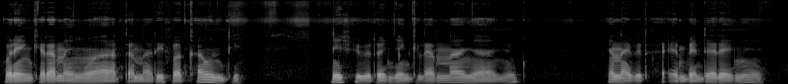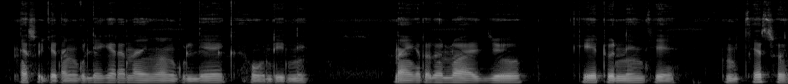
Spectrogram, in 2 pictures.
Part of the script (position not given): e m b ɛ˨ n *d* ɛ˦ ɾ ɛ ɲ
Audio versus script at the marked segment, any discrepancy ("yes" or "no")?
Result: no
